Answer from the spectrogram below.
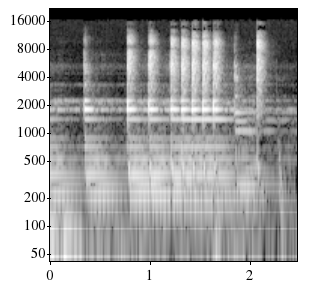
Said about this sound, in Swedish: Men det här är ringsignaler. Ja, ja, ja. Du vill inte vakna till det här.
